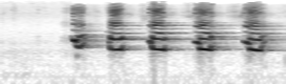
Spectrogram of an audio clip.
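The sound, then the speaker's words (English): A reed turkey call whose reeds have not been separated, so the reed does not vibrate to make a rasp, played dry: five quick, evenly spaced yelps, each a clear high-pitched note lacking any raspy buzz, sounding thin and squeaky with no talking. “You can hear that high pitch. The reed's just not vibrating to get that rasp, so it's just all high pitch stuff.”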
